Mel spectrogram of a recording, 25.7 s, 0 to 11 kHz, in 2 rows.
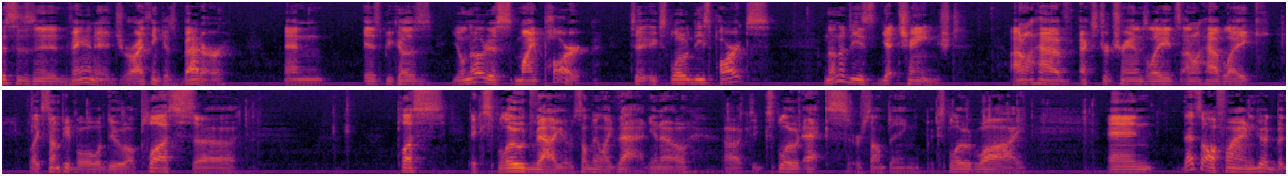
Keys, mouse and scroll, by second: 1.5 click, 3.0 click, 4.0-5.4 drag, 8.0 click, 9.8 click, 10.6 click, 11.9 click, 13.3 Left, 13.4-15.3 typing, 16.7-18.8 typing, 20.1-25.6 typing.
